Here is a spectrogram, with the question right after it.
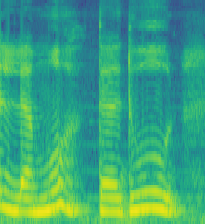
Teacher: لمہتدون، لام کو لمبا نہیں کرنا، لام کے اوپر زبر ہے. اگر ہم زبر کو نہیں پڑھیں گے، کھڑی زبر پڑھیں گے تو ہم بہت بڑی غلطی کر دیں گے.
